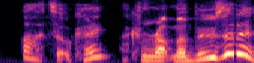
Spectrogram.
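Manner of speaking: very high, squeaky, cheery mock impression. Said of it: "I love the way Colin just goes".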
